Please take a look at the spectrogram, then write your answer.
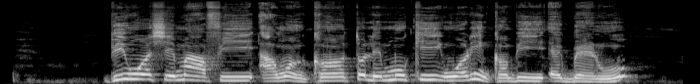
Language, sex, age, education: Yoruba, male, 46-60, tertiary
